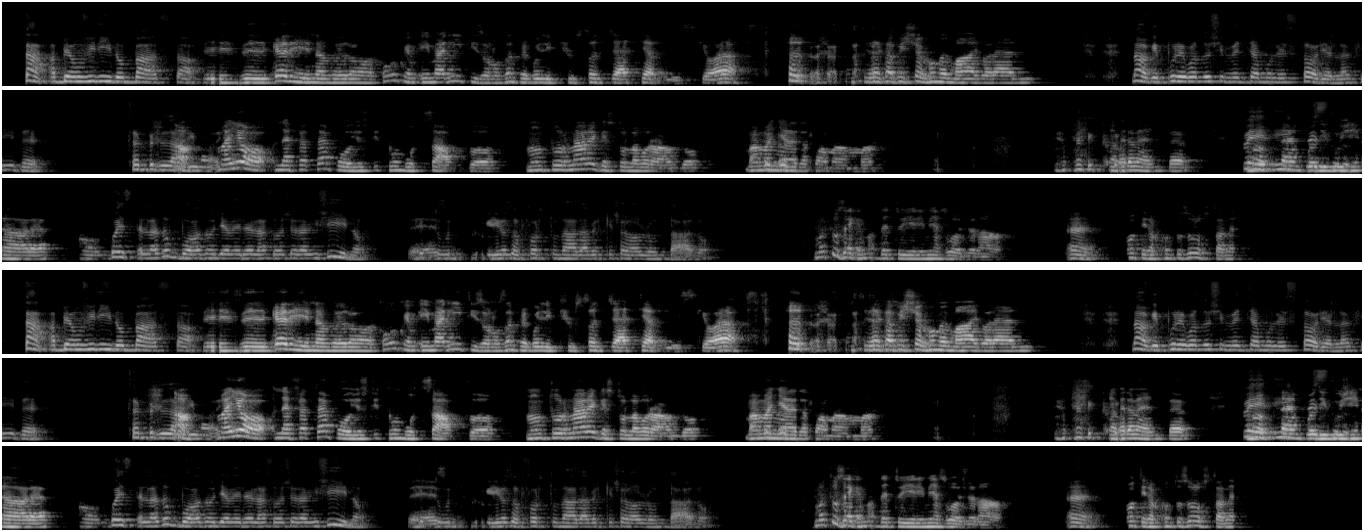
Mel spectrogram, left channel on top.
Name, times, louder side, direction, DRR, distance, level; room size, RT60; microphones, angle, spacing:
voice 1, 0.2-2.0 7.9-8.9 10.8-14.0 14.9-15.8 21.2-21.5 24.1-24.9 26.0-27.2 28.0-30.9 31.4-31.8 32.0-34.3 37.8-38.2, right 1 dB, 10° right, 0.8 m, -31 dB
voice 2, 2.0-7.4 7.9-8.3 8.6-10.3 15.3-18.5 18.8-20.6 21.0-22.3 24.1-25.5 26.0-27.7 31.3-31.6 35.3-37.2 38.5-39.5, right 5 dB, 80° right, 0.7 m, -26 dB
20.0 x 8.3 x 4.2 m
head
